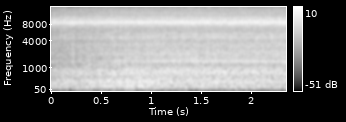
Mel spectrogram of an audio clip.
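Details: 1995 Ford Explorer 4.0 after cleaning, idle control set back up: even, steady idle held a little high with no hunting or surging; owner notes it previously idled rough and stalled.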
